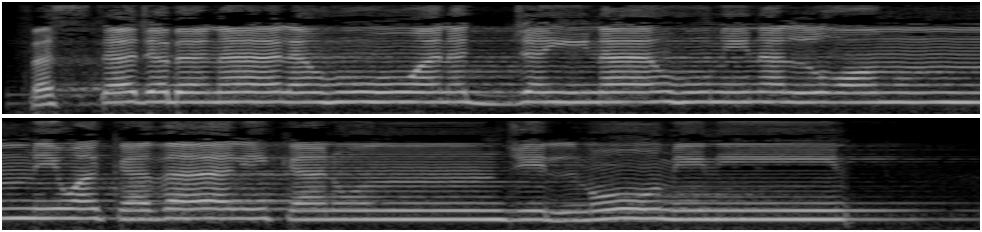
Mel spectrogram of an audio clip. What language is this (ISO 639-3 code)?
ara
